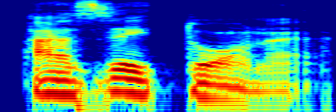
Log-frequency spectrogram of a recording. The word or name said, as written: azeitona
